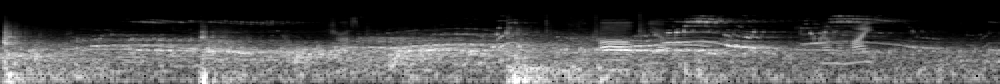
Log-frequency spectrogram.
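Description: Small creatures chirp and squeak.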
